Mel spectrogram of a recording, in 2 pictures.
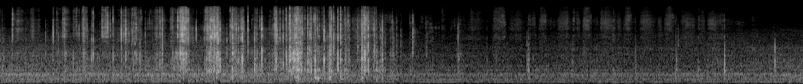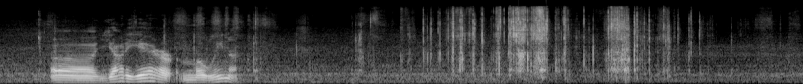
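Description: Foil card packs crinkle and tear open.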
